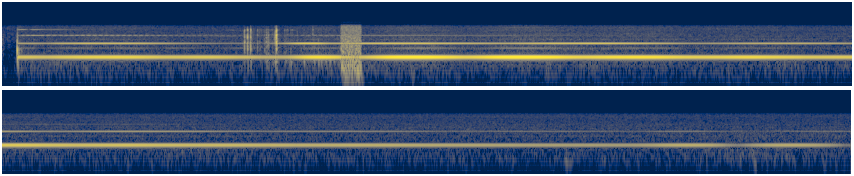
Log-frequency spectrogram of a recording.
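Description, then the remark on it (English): A bell is struck once and rings with a steady, low, humming tone and bright overtones, slowly fading over about twenty seconds with no voices. “So I'll invite a closure with the sound of a bell.”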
